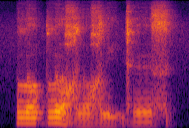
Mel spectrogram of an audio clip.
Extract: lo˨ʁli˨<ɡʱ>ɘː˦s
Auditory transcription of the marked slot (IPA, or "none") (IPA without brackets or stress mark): ɡʱ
